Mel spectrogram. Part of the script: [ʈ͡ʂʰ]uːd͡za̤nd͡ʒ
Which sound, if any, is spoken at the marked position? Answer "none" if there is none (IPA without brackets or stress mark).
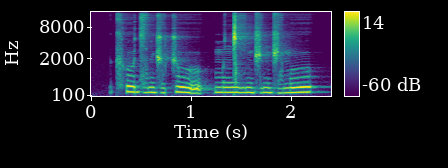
ʈ͡ʂʰ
